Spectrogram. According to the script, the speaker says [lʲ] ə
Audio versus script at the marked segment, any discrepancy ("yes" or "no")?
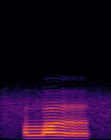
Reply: yes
